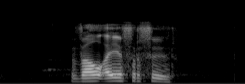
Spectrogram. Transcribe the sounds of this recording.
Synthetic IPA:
vælˠœjəfərfuːr

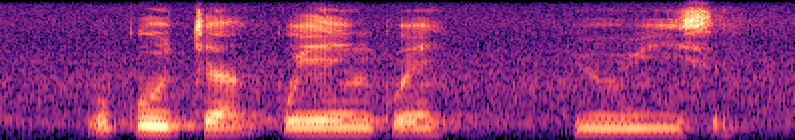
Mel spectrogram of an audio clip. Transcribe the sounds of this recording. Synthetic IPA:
ṵkʼu̥t͡ʃʼakʼwɛŋkʼwɛ | juwiːsɛ̰

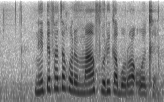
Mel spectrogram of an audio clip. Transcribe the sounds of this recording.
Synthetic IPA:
nɪtɪfat͡saχʊɾɪmafʊɾikabʊrwaʔʊːt͡ɬʰɛ

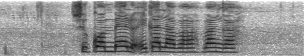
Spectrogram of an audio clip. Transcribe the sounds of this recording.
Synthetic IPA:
ʂikɔmbɛlɔʔɛkalaβaβaŋɡa

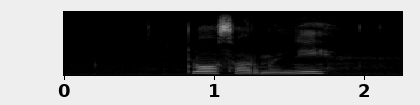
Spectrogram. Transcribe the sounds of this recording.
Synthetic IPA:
plɔshɔrmuni

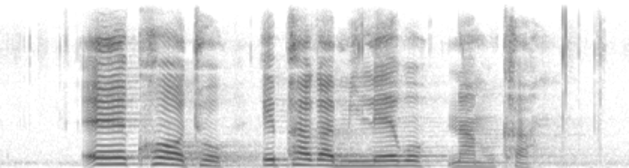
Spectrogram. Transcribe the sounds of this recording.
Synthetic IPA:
ɛkʰɔtʰɔɛpʰak̬amilɛk̬ɔnam̩ːkʰa

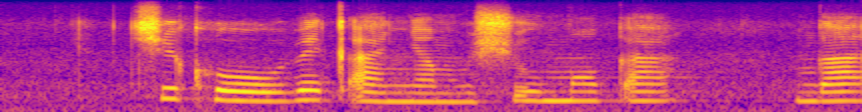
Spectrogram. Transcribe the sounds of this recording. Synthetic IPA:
t͡ʃʰikʰɔβɛkʼaɲamuʃumɔkʼa | ŋɡa

